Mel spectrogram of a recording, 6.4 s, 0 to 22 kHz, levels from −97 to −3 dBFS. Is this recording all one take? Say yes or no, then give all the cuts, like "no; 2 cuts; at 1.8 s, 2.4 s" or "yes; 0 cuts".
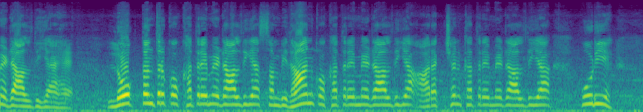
yes; 0 cuts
